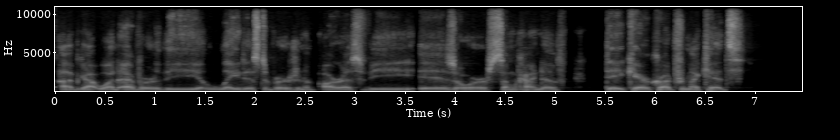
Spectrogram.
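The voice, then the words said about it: Raspy, hoarse voice. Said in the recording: “raspy, hoarse voice”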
